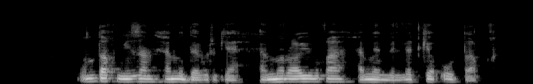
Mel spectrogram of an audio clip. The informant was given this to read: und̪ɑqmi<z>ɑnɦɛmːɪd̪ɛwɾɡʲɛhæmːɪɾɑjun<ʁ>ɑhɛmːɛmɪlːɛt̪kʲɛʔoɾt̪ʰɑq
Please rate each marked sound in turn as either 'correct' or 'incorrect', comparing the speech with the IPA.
correct, correct

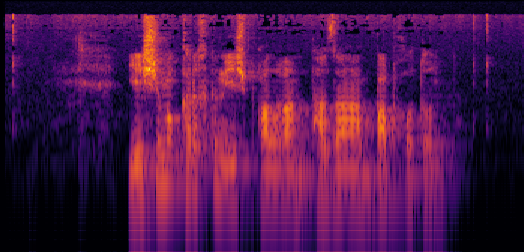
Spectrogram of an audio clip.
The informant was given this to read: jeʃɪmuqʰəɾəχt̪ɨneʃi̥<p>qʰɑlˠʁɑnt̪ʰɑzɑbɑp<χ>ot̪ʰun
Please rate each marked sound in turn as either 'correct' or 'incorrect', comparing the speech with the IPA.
correct, correct

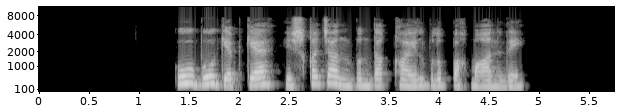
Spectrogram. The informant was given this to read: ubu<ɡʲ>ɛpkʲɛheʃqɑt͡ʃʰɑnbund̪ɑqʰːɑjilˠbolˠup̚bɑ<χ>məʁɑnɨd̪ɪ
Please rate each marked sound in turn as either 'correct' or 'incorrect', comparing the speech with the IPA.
correct, correct

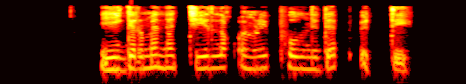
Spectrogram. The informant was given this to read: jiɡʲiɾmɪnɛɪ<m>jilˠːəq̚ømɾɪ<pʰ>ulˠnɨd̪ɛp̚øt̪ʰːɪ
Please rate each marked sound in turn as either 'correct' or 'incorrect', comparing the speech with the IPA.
incorrect, correct

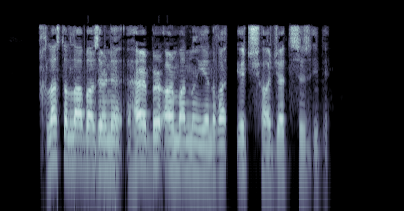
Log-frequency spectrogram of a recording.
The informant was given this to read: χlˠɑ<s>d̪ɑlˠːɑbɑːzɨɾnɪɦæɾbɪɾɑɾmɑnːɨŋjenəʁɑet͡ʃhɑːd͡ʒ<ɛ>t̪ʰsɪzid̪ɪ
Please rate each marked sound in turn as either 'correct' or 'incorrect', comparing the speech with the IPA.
correct, correct

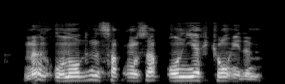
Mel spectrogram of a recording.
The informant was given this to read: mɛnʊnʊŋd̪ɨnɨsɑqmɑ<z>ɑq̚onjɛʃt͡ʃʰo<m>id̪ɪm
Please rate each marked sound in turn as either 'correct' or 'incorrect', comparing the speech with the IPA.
incorrect, incorrect

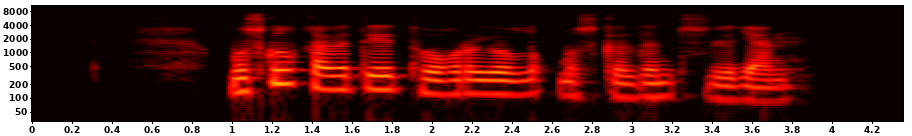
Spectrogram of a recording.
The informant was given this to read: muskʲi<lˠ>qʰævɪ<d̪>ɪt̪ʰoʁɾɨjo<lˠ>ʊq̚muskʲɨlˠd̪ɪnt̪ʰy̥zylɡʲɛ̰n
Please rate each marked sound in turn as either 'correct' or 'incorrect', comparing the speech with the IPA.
correct, incorrect, incorrect

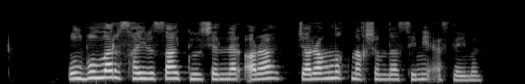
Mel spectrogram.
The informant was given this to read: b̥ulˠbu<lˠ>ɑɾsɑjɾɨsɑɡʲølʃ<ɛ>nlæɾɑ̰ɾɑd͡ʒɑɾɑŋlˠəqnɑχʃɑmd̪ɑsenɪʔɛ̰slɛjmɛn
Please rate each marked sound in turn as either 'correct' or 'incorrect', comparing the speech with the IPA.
incorrect, correct

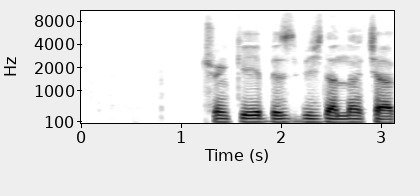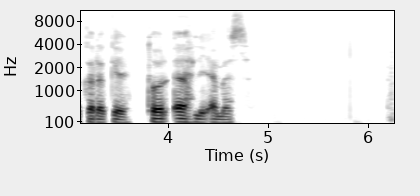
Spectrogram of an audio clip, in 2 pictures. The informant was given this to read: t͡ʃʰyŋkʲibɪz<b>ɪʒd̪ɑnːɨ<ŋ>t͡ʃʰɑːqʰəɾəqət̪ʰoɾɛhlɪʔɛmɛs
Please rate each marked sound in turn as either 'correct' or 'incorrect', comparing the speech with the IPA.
incorrect, correct

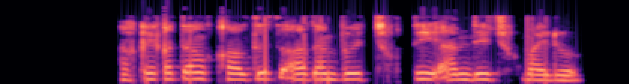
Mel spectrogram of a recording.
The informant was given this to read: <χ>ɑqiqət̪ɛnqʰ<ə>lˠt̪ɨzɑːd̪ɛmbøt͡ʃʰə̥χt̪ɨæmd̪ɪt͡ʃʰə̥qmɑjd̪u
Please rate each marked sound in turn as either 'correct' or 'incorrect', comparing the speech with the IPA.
incorrect, incorrect

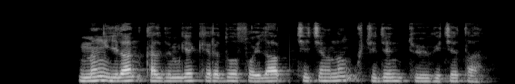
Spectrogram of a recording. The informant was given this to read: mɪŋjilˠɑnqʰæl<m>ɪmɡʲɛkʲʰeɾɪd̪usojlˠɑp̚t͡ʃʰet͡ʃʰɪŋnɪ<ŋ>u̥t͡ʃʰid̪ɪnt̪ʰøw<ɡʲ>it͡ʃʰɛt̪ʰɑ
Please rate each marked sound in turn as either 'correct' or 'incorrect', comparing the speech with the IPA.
incorrect, correct, correct

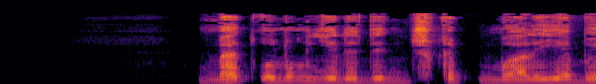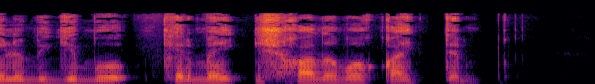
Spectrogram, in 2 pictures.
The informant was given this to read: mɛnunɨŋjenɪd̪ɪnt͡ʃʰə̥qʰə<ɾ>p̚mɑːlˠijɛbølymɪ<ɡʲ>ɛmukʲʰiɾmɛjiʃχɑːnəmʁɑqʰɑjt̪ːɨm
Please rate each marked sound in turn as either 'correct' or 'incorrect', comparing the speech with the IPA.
incorrect, correct

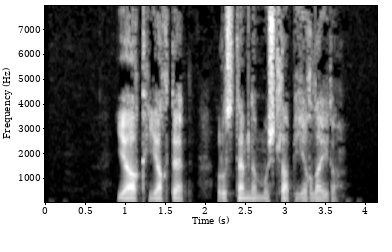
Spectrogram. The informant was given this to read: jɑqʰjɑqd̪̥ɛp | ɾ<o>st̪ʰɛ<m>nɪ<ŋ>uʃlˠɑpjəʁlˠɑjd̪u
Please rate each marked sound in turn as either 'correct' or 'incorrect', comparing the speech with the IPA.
incorrect, correct, incorrect

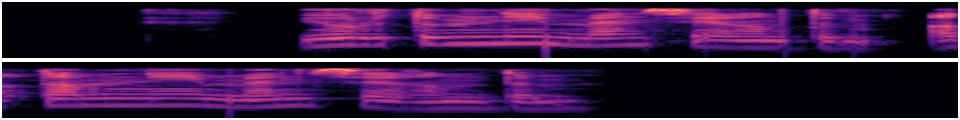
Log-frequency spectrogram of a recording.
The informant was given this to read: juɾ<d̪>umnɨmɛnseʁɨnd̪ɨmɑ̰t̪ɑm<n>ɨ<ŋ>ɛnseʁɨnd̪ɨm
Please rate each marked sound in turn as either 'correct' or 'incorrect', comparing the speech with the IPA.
incorrect, correct, incorrect

